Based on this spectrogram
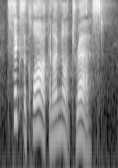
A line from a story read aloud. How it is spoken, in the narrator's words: cried suddenly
